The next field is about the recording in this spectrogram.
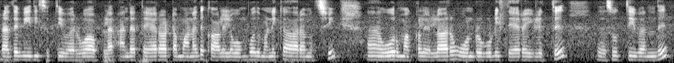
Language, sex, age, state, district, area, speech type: Tamil, female, 30-45, Tamil Nadu, Thoothukudi, rural, spontaneous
